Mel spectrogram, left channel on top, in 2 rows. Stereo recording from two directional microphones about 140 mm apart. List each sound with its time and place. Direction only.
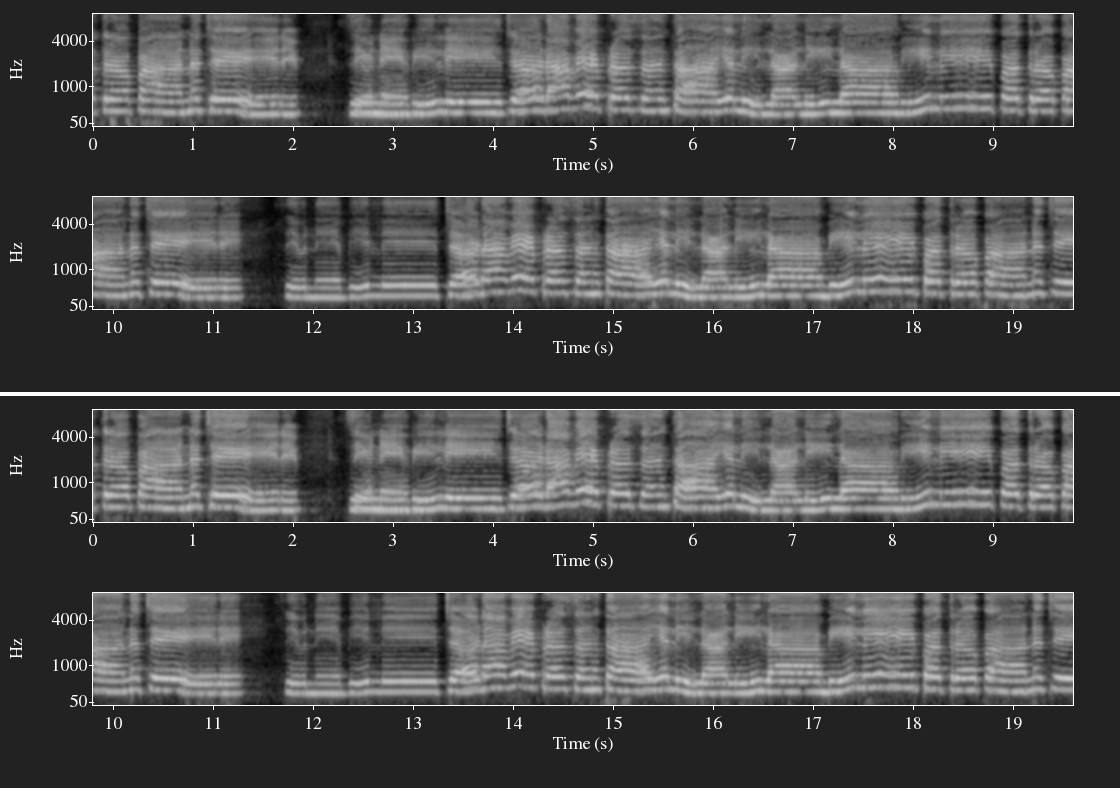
0.1 s mantra: 60° right (ahead or behind)
11.7 s a sound: 15° right (ahead or behind)
13.6 s mantra: 60° right (ahead or behind)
